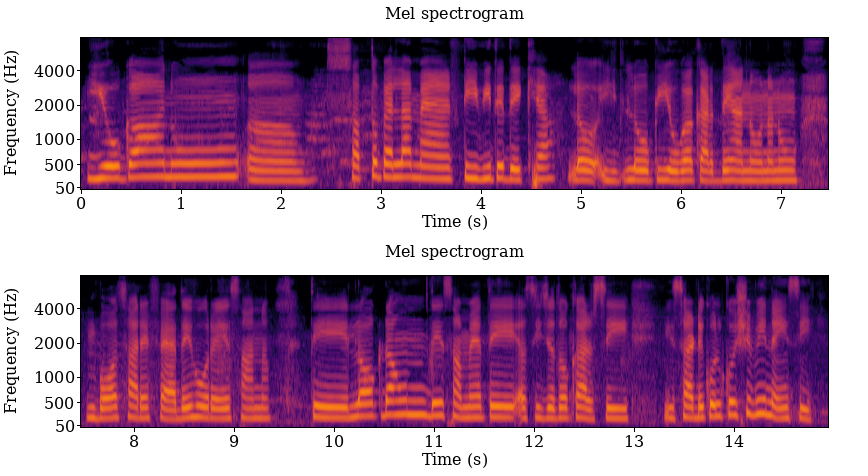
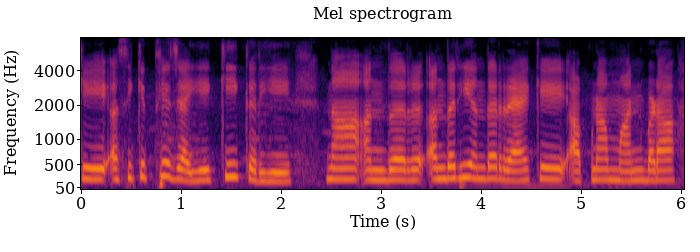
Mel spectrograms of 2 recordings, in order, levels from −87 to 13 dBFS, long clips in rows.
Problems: constant background noise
